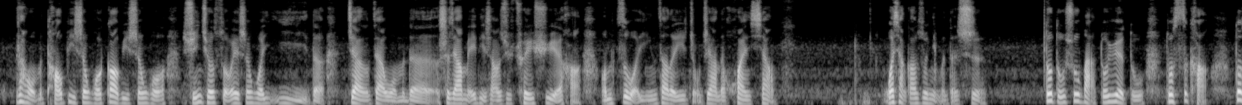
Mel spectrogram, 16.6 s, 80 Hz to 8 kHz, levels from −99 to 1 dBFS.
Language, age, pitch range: Chinese, 20-39, 120-160 Hz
